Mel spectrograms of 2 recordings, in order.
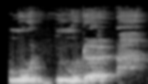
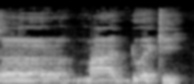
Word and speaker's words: Madueke: But Marcus Thuram, out of the three options, I don't know Noni Mudryk. Butchering this man's name. No. Is that how you say his name? I don't know. Mudryk? No, it's Madueke.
